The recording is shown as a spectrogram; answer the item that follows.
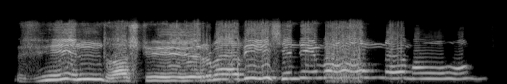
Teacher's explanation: Yeah, dem. I want you to lean and I want you to give a nice little stress on Stürme.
